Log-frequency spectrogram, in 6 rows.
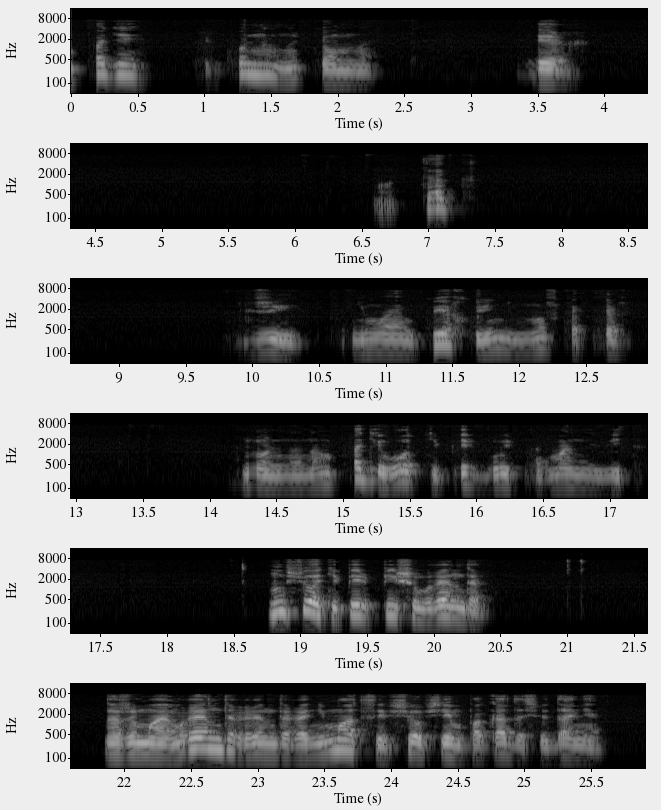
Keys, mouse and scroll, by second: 1.5 KP_0, 3.1 r, 6.8 middle click, 7.6-9.8 scroll down 6, 10.1 g, 12.0 r, 14.4 KP_0, 21.3 click.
